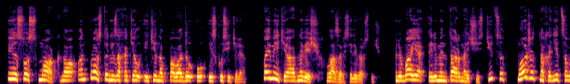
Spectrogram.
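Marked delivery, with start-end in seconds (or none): none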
